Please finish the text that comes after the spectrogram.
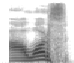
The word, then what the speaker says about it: hours: इसको पढ़ेंगे आवर्स। क्या पढ़ेंगे? आवर्स। यहां पे भी एच का उच्चारण नहीं हो रहा है, यानी एच साइलेंट है।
